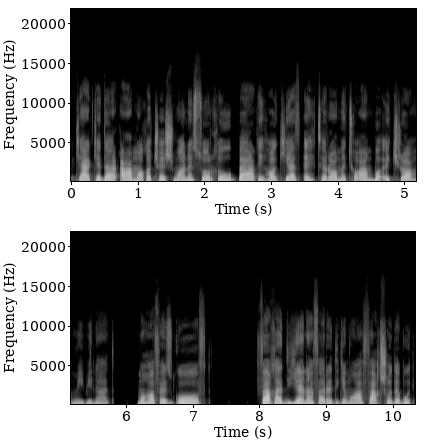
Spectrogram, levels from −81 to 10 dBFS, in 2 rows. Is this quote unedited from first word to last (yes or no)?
yes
